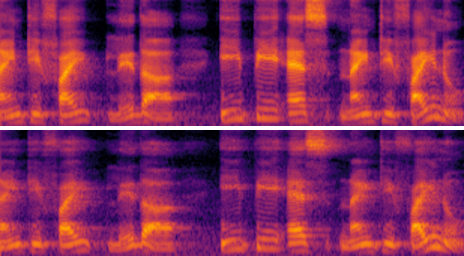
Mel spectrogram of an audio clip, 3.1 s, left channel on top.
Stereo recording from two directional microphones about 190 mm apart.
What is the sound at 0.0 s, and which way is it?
Speech, 50° left (ahead or behind).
